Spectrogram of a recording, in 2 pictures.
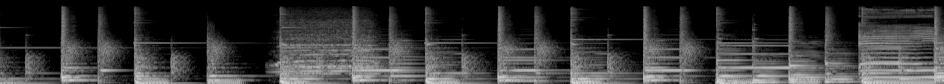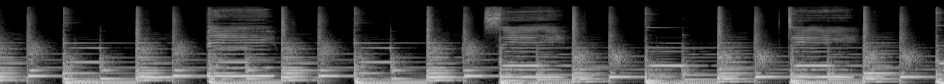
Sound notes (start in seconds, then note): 2.7 train whistle blowing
